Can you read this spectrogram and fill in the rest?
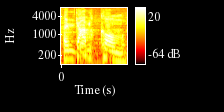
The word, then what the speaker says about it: Capcom: Camcop. – Espera, repite, Chose, repite. – ¿Cómo? Ya empezamos con las coñitas. – Chose, repite. – Canco. – Bueno. – Capcom, gilipollas. – Ahora sí.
